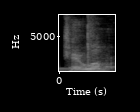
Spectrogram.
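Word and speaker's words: Caellum: I've learned that in Latin it's actually pronounced Chalum or something. So, let's just pretend that's not a thing. Like Caleb, but but with an M.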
